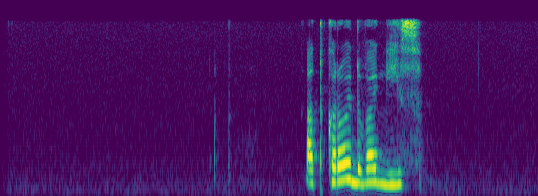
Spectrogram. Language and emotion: Russian, neutral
